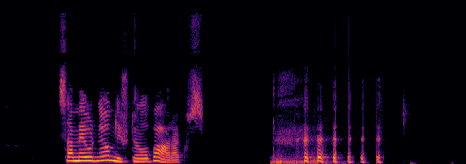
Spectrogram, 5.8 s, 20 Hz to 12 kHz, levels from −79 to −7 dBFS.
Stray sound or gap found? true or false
true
